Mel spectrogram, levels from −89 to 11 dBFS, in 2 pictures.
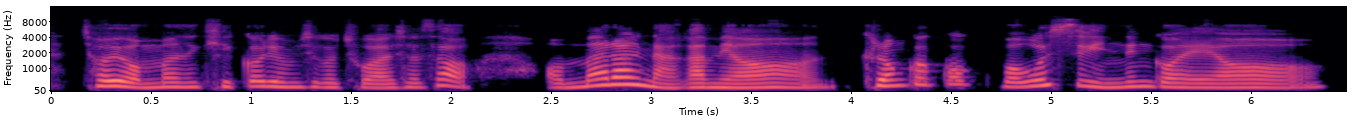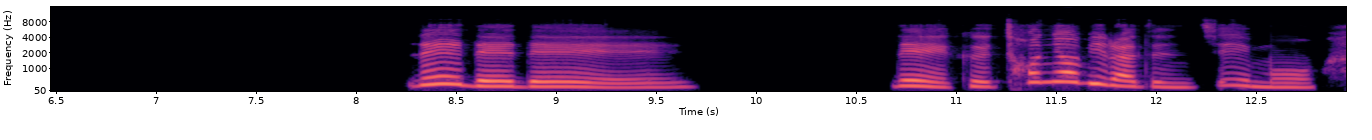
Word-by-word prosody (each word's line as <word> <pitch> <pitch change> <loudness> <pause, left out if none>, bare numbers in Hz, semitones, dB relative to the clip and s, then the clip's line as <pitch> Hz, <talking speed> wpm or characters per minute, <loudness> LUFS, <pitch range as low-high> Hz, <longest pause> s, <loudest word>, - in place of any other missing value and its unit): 저희 235 -1 +4
엄마는 195 +1 0
길거리 215 +2 -2
음식을 195 -2 -5
좋아하셔서 180 +8 -3 0.3
엄마랑 260 - +4
나가면 180 0 -1
그런 250 -1 +2
걸 295 +2 -2
꼭 155 - -7
먹을 215 +7 +1
수 275 -4 -5
있는 205 +1 -2
거예요. 175 -1 -2 1.9
네네네. 210 - +2 1.0
네. 230 -4 +2
그 215 -3 -1
천엽이라든지 250 - +1
뭐 185 -3 -5
200 Hz, 215 characters per minute, -24 LUFS, 180-235 Hz, 1.9 s, 저희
